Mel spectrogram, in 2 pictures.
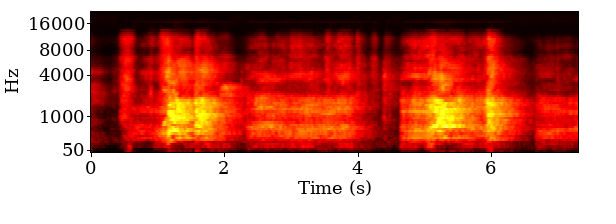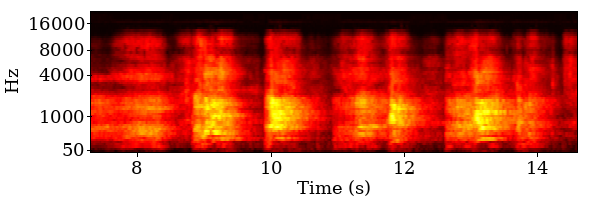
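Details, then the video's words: Angry Doberman dog alternating long, rough growling snarls with barks, about six drawn-out aggressive bursts separated by short pauses, with some low rumbling between them. "Doberman Dog Barking Sound Effect (Part 3 - Doberman Angry)"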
